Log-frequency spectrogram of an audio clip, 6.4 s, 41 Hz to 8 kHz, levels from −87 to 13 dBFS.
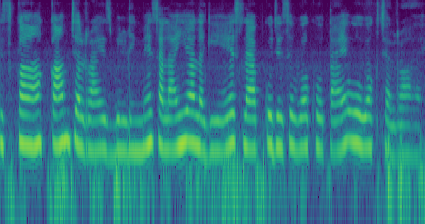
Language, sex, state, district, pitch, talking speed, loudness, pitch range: Hindi, female, Punjab, Kapurthala, 250 Hz, 215 wpm, -14 LUFS, 235-265 Hz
